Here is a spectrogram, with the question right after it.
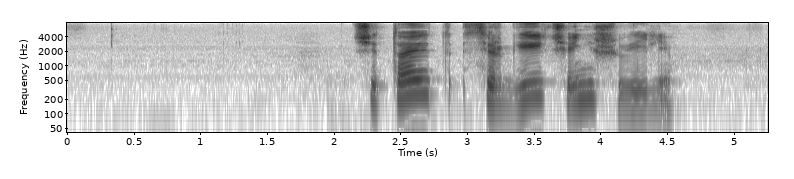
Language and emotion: Russian, neutral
